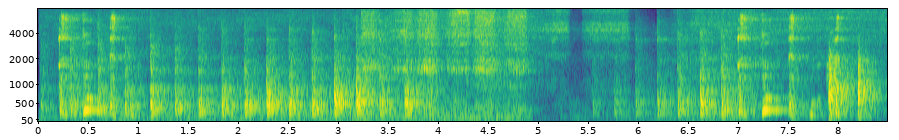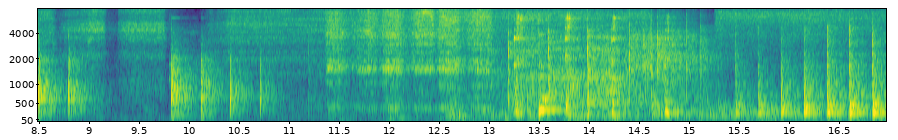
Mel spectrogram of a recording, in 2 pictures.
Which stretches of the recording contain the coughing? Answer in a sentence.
The coughing can be heard from 0.2 to 1.0 s, from 7.0 to 8.1 s and from 13.2 to 14.8 s.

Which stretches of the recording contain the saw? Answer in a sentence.
You can hear the saw from 3.2 to 4.9 s and from 11.3 to 13.1 s.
